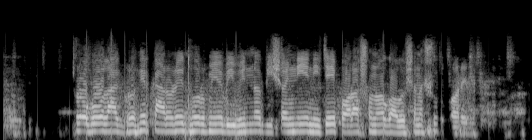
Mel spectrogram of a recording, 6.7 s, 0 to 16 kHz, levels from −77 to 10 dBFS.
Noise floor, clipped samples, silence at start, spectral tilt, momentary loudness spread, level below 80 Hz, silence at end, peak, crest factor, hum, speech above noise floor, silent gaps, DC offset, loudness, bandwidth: -46 dBFS; under 0.1%; 0.05 s; -7 dB/octave; 15 LU; -48 dBFS; 0.1 s; -2 dBFS; 12 dB; none; 33 dB; none; under 0.1%; -13 LUFS; 7 kHz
